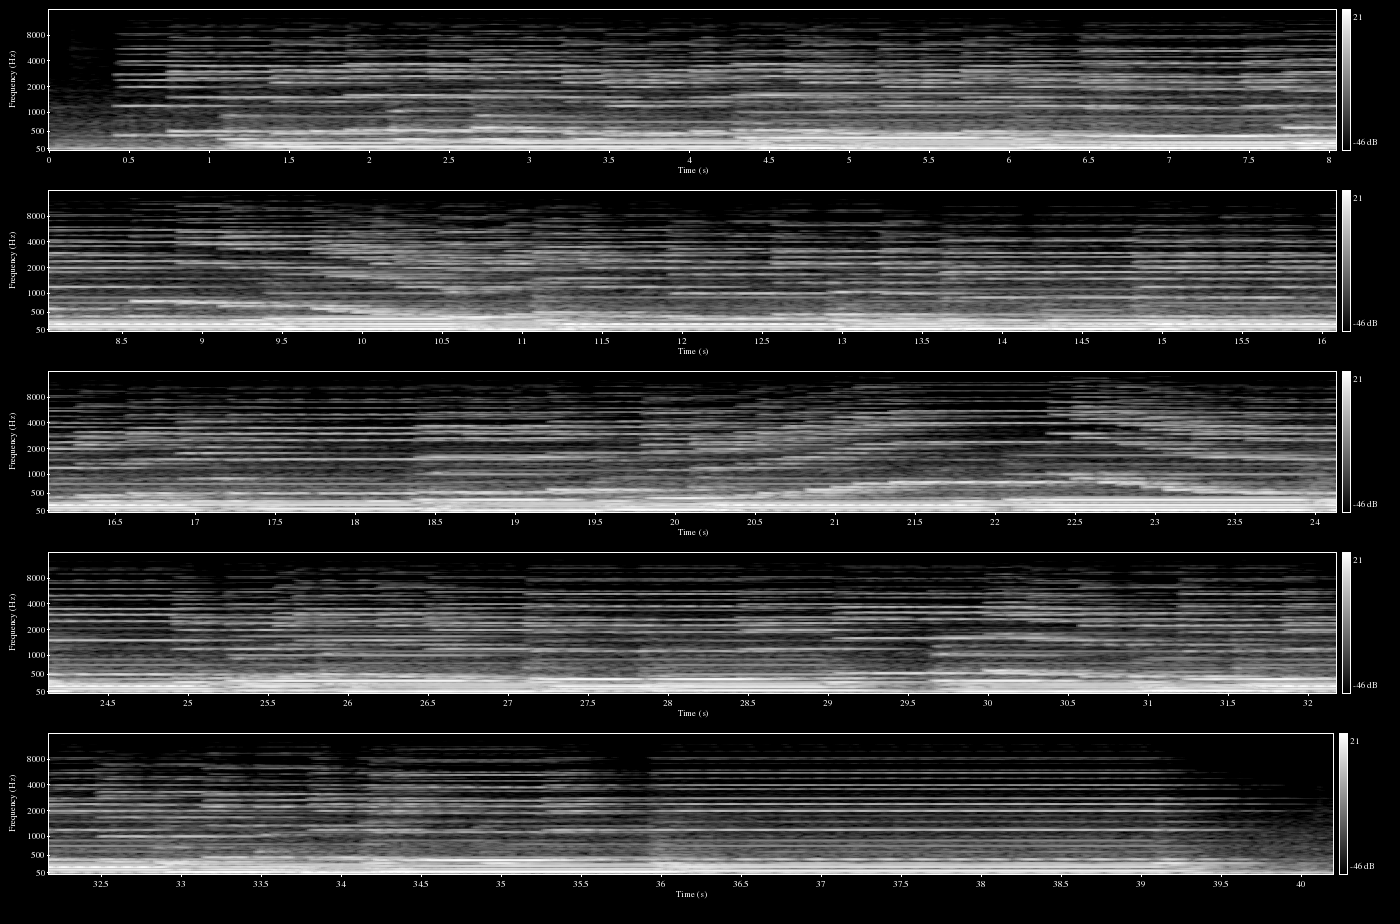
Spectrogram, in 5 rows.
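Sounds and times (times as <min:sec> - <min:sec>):
used Bosch Raupach organ: 0:00.0 - 0:40.1.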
